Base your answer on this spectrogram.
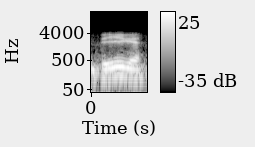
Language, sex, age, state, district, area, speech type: Dogri, male, 30-45, Jammu and Kashmir, Udhampur, rural, conversation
